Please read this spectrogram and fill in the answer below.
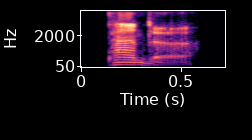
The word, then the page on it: panda: British English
